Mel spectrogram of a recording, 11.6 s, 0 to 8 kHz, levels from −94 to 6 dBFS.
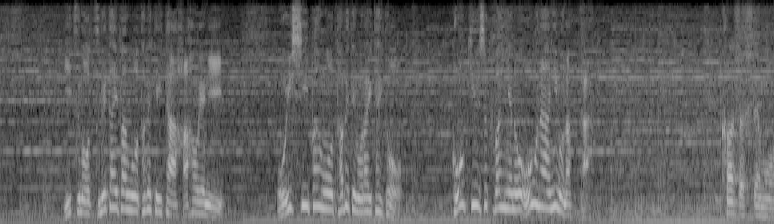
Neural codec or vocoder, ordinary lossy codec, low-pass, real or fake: none; Opus, 24 kbps; 7.2 kHz; real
